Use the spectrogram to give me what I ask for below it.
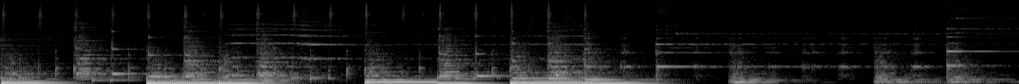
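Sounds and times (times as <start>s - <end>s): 
music loop: 0.0s - 6.2s.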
